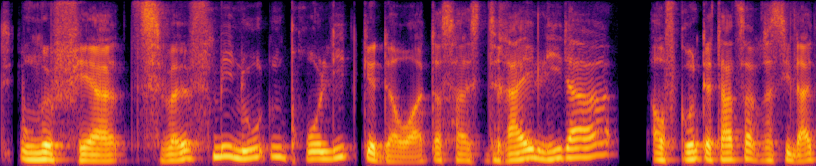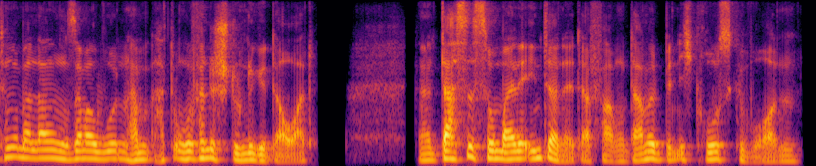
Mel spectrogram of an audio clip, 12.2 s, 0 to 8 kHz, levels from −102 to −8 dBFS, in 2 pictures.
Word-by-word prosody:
ungefähr 110 -5 +3
12 115 +12 -1
Minuten 170 0 +1
pro 135 +1 +1
Lied 165 +6 -1
gedauert. 95 -5 -1
Das 115 +1 -4
heißt, 110 -1 -5
3 125 +2 +3
Lieder 165 +8 +1 0.2
aufgrund 125 +2 +1
der - - +3
Tatsache, 125 0 +1
dass 110 -1 -5
die 120 - -1
Leitungen 120 +10 -1
immer 155 - 0
langsamer 140 -2 +1
wurden, 135 -1 -3
haben 125 +2 -3
hat 115 - -10
ungefähr 135 +2 +1
'ne 150 - 0
Stunde 120 -3 0
gedauert. 110 -1 -4 0.8
Ne, 115 +1 -4
das 140 +7 +3
ist 180 - +1
so 145 - +3
meine 130 +1 +4
Interneterfahrung. 105 -8 -2
Damit 130 +6 0
bin 115 - -6
ich 120 0 -5
groß 130 0 -2
geworden. 100 0 -8
130 Hz, 175 wpm, -23 LUFS, 110-140 Hz, 0.8 s, meine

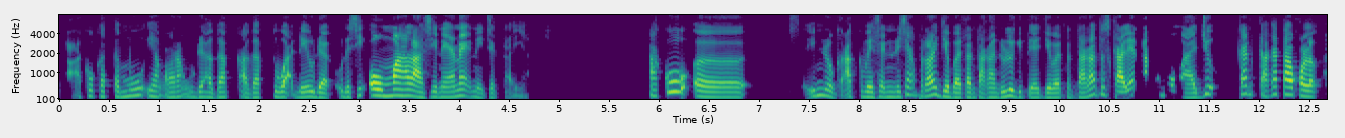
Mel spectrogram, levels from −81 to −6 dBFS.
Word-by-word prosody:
aku 200 - -10
ketemu 185 +5 -5
yang 185 -2 -5
orang 170 +2 -5
udah 170 0 -5
agak 170 0 -4
agak 160 0 -4
tua 175 +1 +2
deh, 175 +1 -2
udah 160 -4 0
udah 170 0 -5
si 225 - -3
oma 220 0 +8
lah, 180 - +8
si 175 - -4
nenek 175 +3 0
nih, 155 - -7
ceritanya. 155 +2 -15 1.2
Aku, 350 +1 +2
eee, 170 -2 +1 0.5
s - - -13
ini 205 +4 -6
loh 185 - -3
Kak - - -3
aku - - -24
biasanya 175 0 -1
di - - -6
Indonesia 175 +7 -3
kan, 235 - -12
pertamanya 210 +1 +2
jabatan 165 -1 0
tangan 160 +1 -2
dulu, 180 - 0
gitu 170 - -10
ya, - - -3
jabatan 155 0 -2
tangan, 165 +7 +2
terus 260 - -3
sekalian 175 +6 +4
aku 210 +5 -5
mau - - -9
maju, 155 - -3 0.3
kan 275 - +1
Kakak 260 - -2
tau 250 - +11
kalau, 185 -2 +6
175 Hz, 220 wpm, -23 LUFS, 165-205 Hz, 1.2 s, tau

